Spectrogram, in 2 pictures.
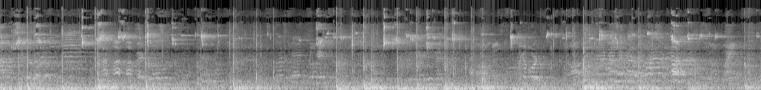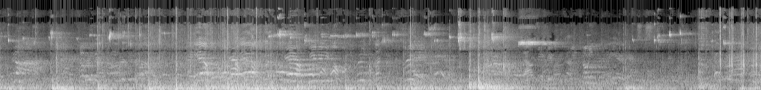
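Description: Basketball bouncing on a hardwood gym floor during play, with players' footfalls and indistinct shouts from the players.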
